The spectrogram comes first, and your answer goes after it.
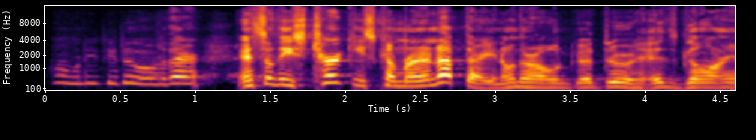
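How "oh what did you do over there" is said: high, quick deer voice; a puzzled animal piping up high and fast. Retold or imitated. Deer questioning the man feeding them, puzzled and high. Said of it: "even the deer were like".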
